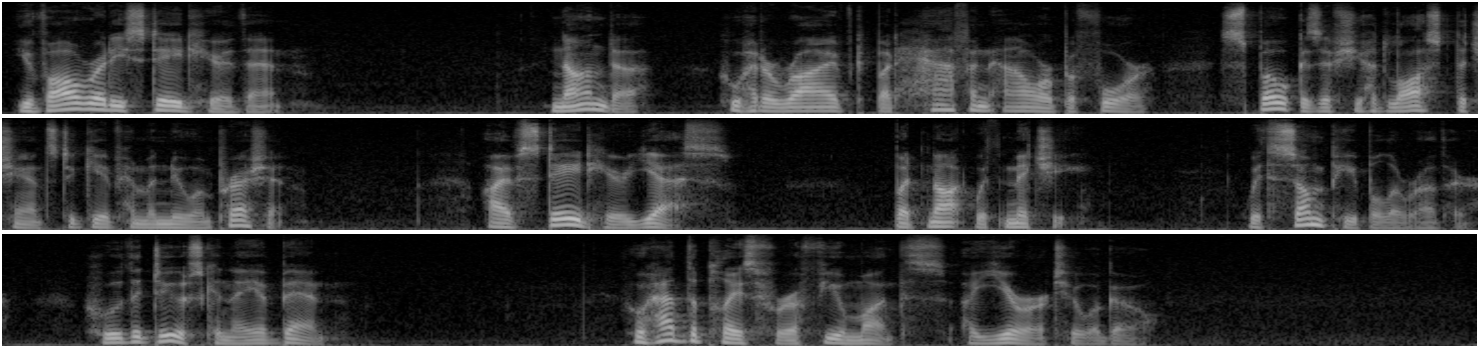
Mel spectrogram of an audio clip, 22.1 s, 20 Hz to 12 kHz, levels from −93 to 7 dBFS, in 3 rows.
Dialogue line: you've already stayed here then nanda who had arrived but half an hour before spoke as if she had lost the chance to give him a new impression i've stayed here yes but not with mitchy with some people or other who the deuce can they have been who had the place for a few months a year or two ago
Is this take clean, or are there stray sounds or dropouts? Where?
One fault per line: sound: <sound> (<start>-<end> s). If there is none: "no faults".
no faults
